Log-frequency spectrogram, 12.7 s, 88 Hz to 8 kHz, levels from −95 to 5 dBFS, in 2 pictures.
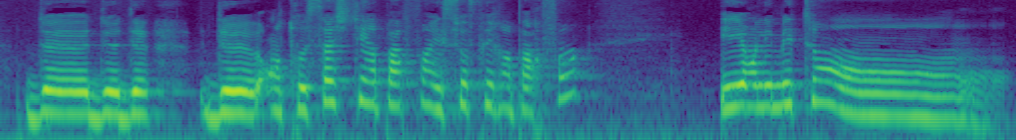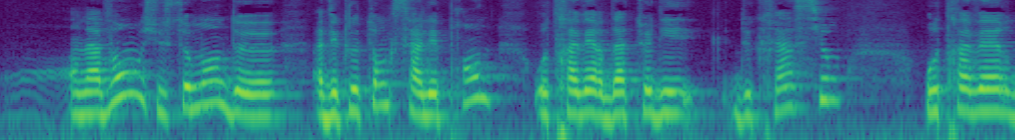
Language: French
